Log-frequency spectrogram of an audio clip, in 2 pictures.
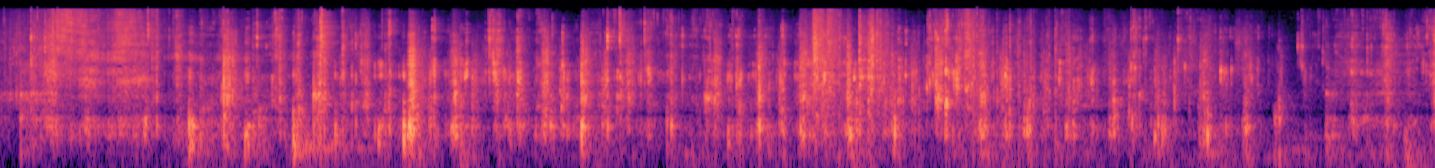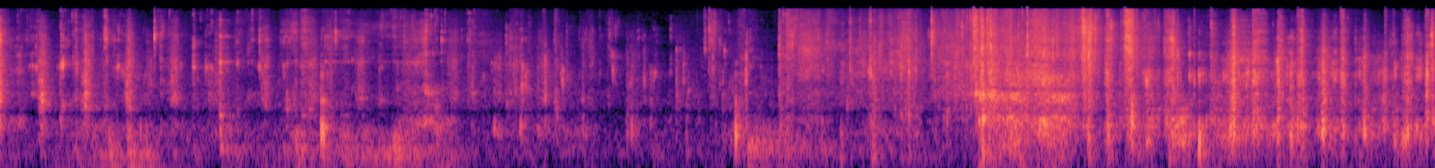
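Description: Close-miked chewing of leaf wraps of raw yellowtail and flounder sashimi in perilla and lettuce leaves: crisp, wet crunching and smacking of the mouth. The chewing goes quieter for a few seconds about two-thirds through, then comes louder again near the end.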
